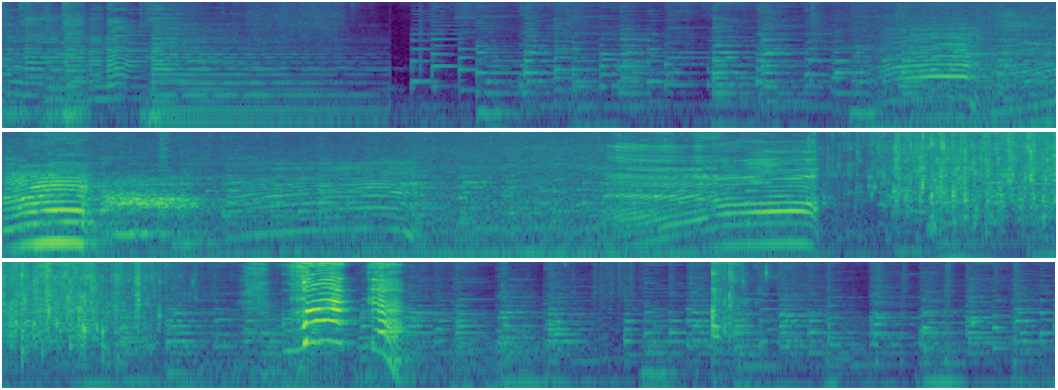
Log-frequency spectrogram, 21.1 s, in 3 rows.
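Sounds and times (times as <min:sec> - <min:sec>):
deep drawn-out animal calls: 0:05.7 - 0:12.6.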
